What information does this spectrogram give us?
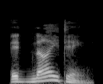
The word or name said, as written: igniting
